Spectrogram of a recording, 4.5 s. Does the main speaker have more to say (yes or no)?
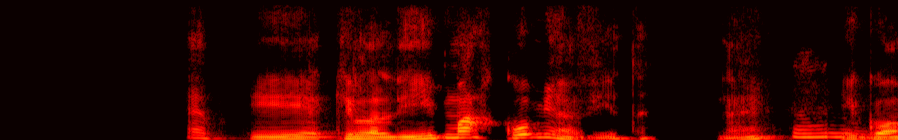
yes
